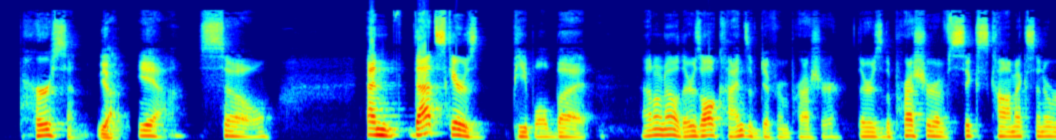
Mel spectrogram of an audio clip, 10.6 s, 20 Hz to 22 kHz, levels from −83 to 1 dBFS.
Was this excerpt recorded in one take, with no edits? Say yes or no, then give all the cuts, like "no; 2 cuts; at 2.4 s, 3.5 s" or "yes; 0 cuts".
no; 1 cut; at 1.3 s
